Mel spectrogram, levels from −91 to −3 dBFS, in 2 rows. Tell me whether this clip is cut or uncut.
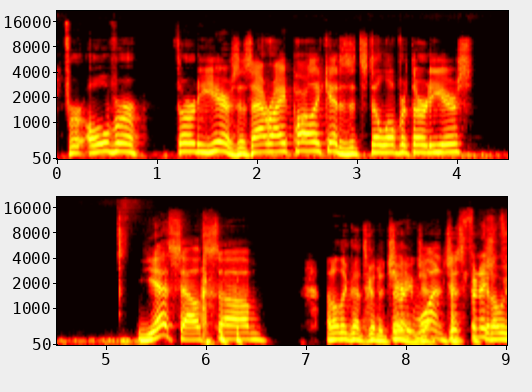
uncut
